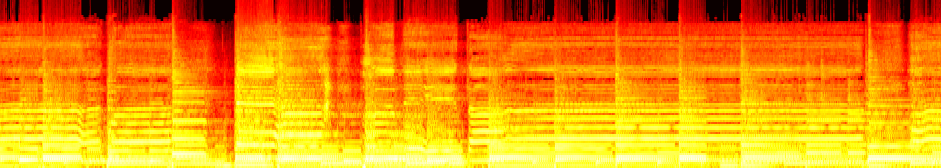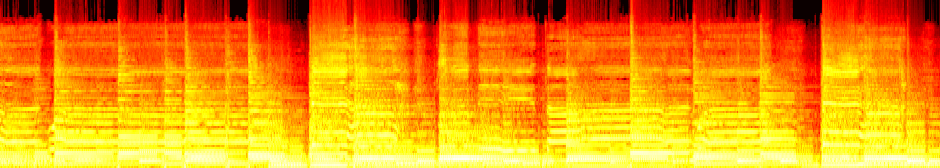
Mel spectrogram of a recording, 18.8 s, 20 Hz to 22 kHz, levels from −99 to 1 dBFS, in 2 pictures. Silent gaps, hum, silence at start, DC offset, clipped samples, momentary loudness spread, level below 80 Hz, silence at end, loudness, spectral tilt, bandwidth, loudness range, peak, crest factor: none; none; 0 s; 0.3%; 9%; 4 LU; -28 dBFS; 0 s; -6 LUFS; -6 dB/octave; 15.5 kHz; 2 LU; 0 dBFS; 6 dB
